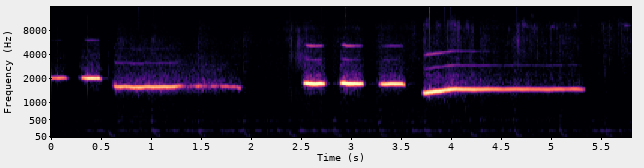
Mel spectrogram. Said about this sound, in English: continues whistling.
